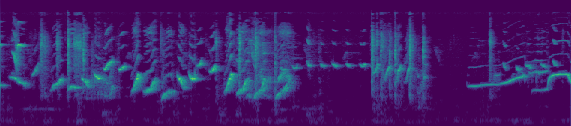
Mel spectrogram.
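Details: White-rumped shama song aimed at rousing lazy captive birds: quick burst of rich slurred whistles and chatter, a short level buzzing trill, a pause, then loud looping whistles.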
